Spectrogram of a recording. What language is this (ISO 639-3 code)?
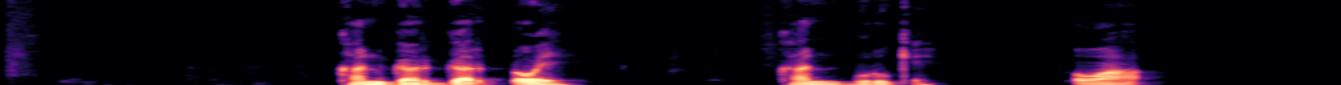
orm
